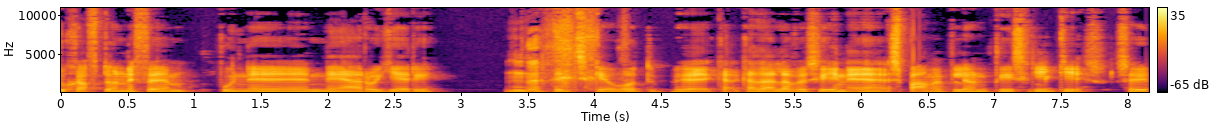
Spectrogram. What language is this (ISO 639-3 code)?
ell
